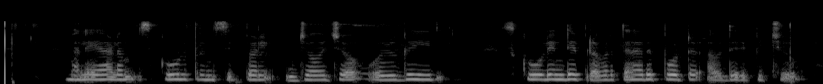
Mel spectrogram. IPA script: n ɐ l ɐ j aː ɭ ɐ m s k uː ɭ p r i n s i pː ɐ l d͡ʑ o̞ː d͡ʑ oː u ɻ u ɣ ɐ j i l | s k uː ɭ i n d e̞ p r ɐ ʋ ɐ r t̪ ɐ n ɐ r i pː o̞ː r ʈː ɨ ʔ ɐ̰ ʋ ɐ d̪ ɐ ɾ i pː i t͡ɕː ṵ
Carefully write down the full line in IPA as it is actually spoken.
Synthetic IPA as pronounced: m ɐ l ɐ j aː ɭ ɐ m s k uː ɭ p r i n s i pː ɐ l d͡ʑ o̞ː d͡ʑ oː o ɻ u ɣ ɐ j i l | s k uː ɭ i n d e̞ p r ɐ ʋ ɐ r t̪ ɐ n ɐ r i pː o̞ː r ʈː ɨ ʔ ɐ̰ ʋ ɐ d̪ ɐ ɾ i pː i t͡ɕː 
